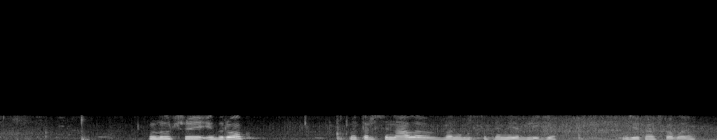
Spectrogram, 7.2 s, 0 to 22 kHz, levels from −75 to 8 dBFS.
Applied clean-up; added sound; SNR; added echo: none; Traffic noise, roadway noise; 19 dB; none.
